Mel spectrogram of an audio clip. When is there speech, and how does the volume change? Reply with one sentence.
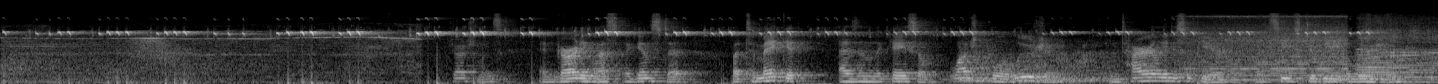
You can hear the speech from 4.5 to 14.1 s, at a steady volume.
